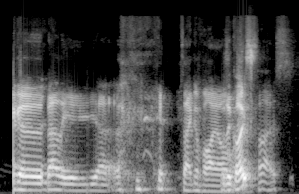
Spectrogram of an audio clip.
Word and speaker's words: Tagovailoa: It's Tagovailoa.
